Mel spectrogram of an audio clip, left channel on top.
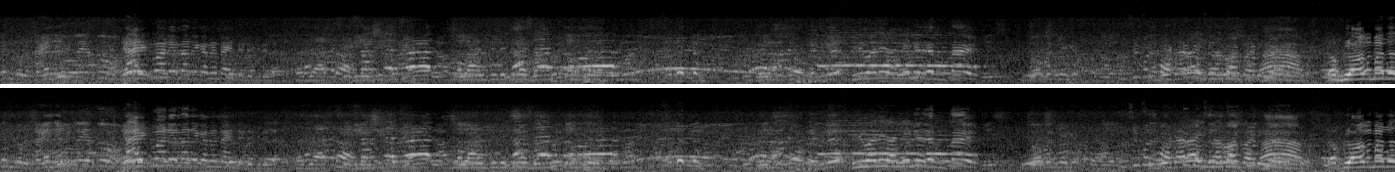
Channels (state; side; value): noise; right; hum, 22 dB below the sound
